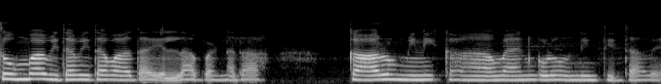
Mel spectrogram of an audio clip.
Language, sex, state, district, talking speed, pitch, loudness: Kannada, female, Karnataka, Belgaum, 80 wpm, 205 Hz, -17 LUFS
